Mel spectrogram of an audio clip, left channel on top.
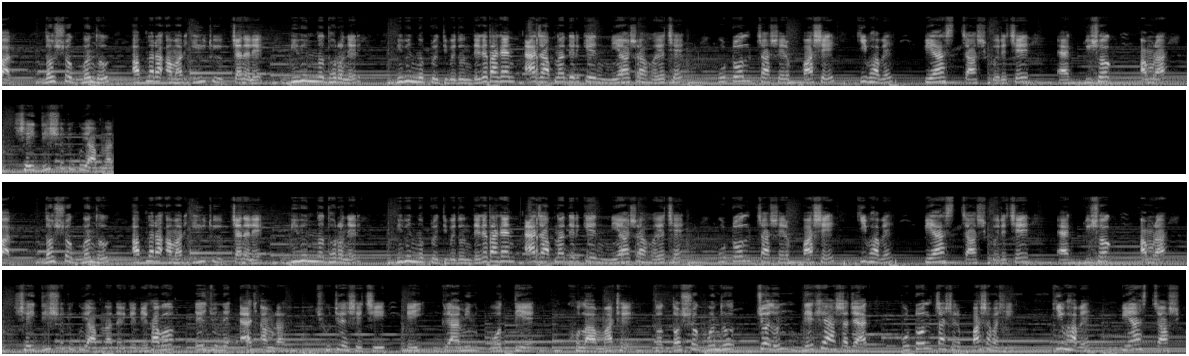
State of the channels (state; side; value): drops out; left; at 13.0 s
